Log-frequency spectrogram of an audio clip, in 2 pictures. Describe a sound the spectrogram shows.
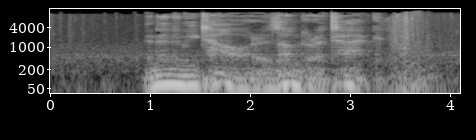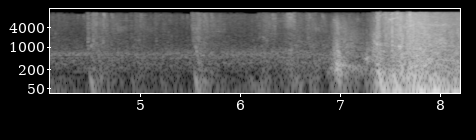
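Loud blasts rumble and boom.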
